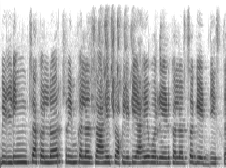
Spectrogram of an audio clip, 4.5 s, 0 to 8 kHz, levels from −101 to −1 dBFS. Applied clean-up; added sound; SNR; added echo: neural mask model Resemble Enhance denoiser.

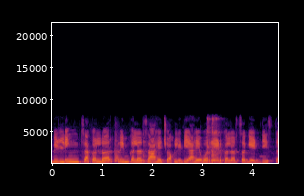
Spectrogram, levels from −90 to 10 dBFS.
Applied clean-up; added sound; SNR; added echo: none; none; none; none.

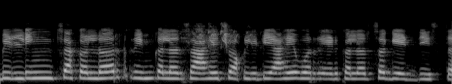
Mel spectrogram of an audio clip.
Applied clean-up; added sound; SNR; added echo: neural mask model DeepFilterNet 3.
